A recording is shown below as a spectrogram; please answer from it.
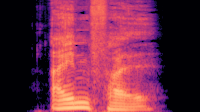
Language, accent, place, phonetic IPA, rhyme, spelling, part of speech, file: German, Germany, Berlin, [ˈaɪ̯nˌfal], -aɪ̯nfal, Einfall, noun, De-Einfall.ogg
- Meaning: 1. idea 2. invasion, inroad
